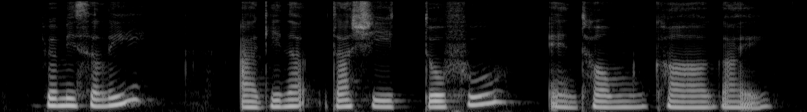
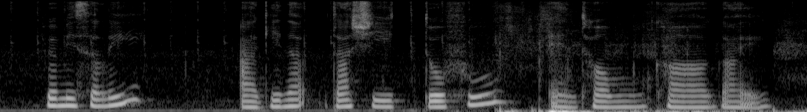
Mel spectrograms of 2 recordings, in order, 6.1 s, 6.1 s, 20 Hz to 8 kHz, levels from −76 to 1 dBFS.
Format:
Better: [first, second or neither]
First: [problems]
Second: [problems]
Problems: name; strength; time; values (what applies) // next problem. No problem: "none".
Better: first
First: none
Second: background sound (Clock); as loud as the speech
